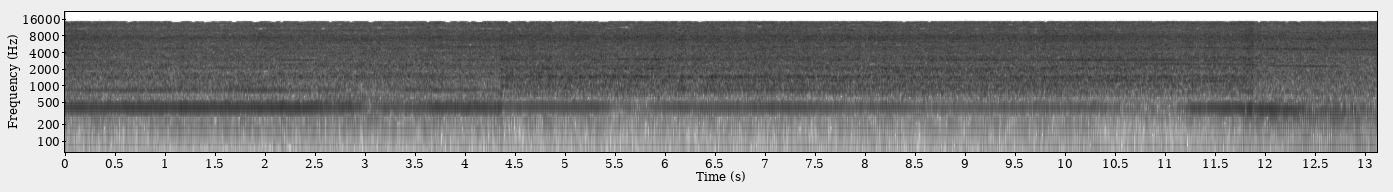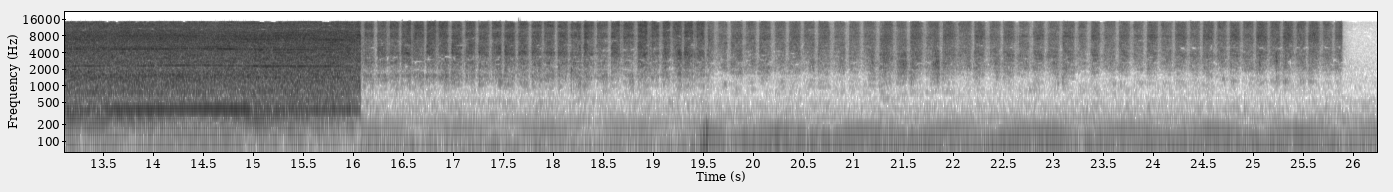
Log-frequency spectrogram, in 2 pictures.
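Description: Rotary tool with a sanding drum running while a wooden knife handle is pressed against it and shaped, a steady motor whine under loud abrasive noise, the pitch dipping about 12 s in as the tool is loaded. It stops abruptly about 16 s in, leaving a much quieter low hum with faint even ticking.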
